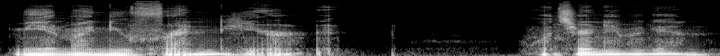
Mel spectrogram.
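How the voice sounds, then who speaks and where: In a sardonic ASMR roleplay, a man plays an unhinged, bossy scientist who teases, condescends, and sighs often, in a mocking, theatrical mood. His exaggerated mid-range voice is mellow and husky with vocal fry, and his pace is measured.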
